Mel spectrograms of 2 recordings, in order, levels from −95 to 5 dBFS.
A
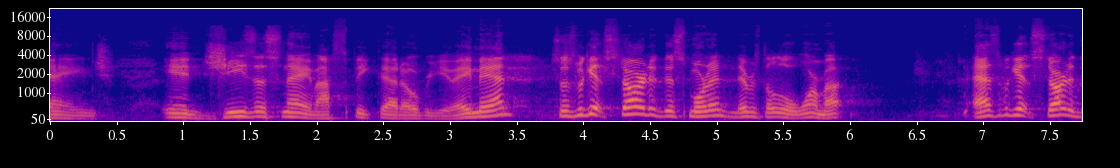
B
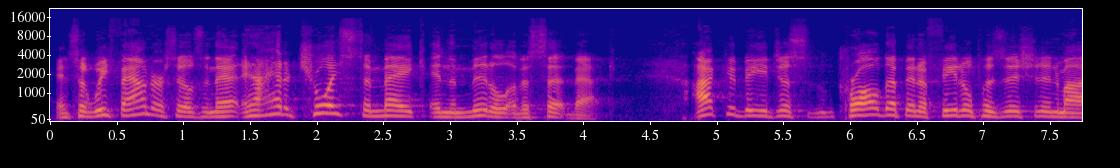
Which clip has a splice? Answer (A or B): A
